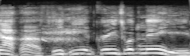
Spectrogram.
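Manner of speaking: super happy, thrilled, very high and slow. Retelling what a game character said after being agreed with: imitating a super happy Papyrus. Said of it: "He felt super happy about it".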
